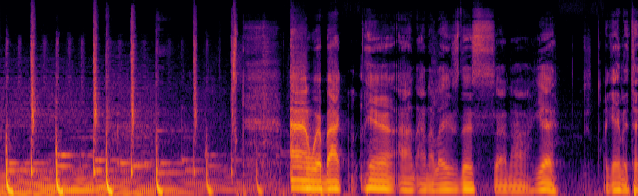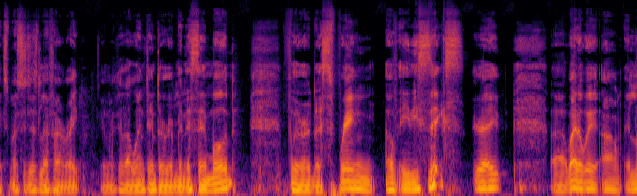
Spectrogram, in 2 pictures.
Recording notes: talks on the phone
